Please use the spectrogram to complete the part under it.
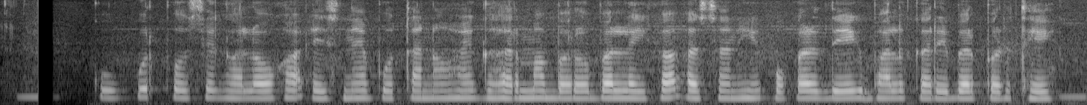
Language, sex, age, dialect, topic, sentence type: Chhattisgarhi, female, 25-30, Central, banking, statement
